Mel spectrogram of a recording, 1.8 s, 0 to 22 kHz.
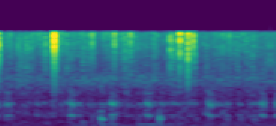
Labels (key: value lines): label: anthrophony, mechanical
recorder: SoundTrap 300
